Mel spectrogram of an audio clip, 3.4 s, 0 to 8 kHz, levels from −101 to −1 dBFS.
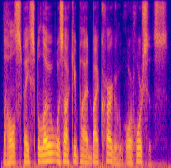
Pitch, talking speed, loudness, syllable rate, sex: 100 Hz, 175 wpm, -17 LUFS, 5.2 syllables/s, male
